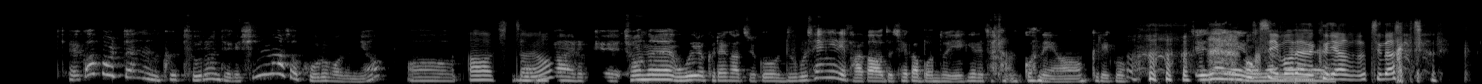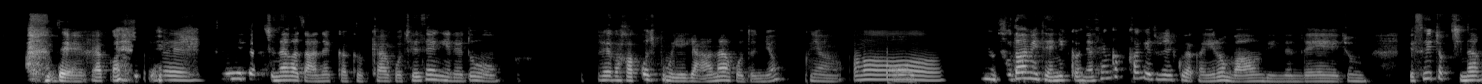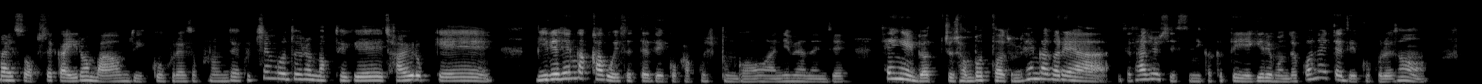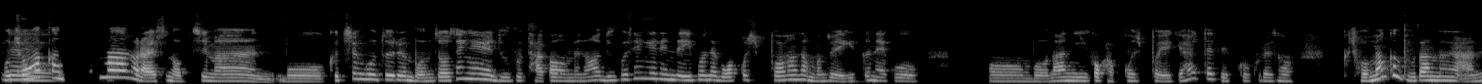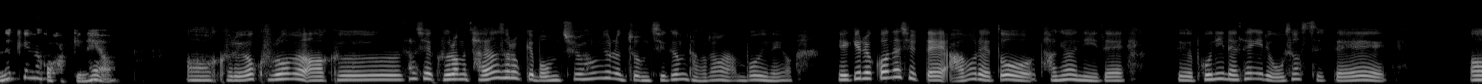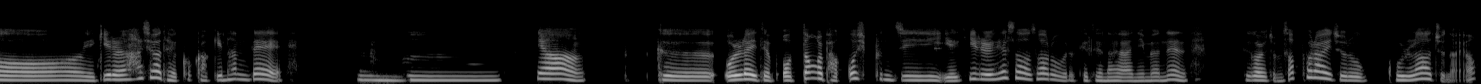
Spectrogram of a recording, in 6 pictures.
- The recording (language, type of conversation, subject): Korean, advice, 친구 모임 비용이 부담될 때 어떻게 말하면 좋을까요?
- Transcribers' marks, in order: tapping; other background noise; laughing while speaking: "잘 안 꺼내요"; laugh; laughing while speaking: "혹시 이번에는 그냥 지나가지 않을까?"; laughing while speaking: "아 네. 약간 네"; unintelligible speech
